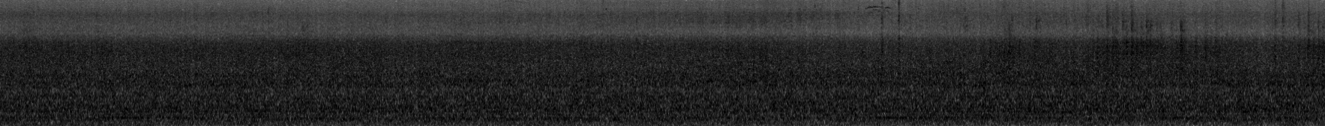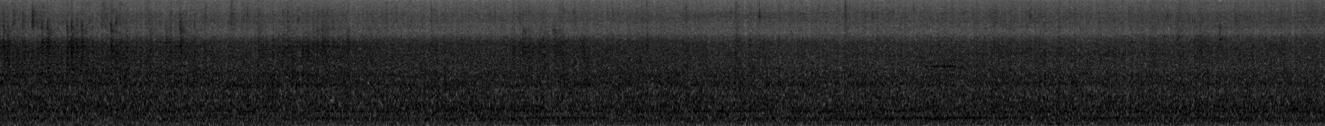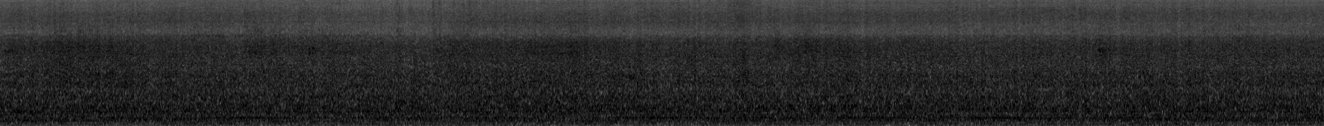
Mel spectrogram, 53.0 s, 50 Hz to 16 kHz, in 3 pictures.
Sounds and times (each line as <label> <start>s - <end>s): big 4 level high double moving staircase rolling empty 0.0s - 52.9s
